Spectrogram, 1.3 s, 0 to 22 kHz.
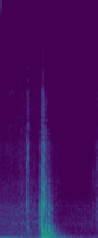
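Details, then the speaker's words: Ford Fiesta ST3 three-door, door shutting: one heavy, dull, van-like hollow thud. Owner wonders whether worn door rubbers cause it; nothing clearly faulty. "I don't know it doesn't sound amazing it it literally sounds like a van I don't know if they're meant to sound like that again I don't know if my like rubbers are worn"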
